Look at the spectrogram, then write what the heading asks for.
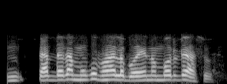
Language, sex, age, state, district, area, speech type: Assamese, male, 30-45, Assam, Lakhimpur, rural, conversation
